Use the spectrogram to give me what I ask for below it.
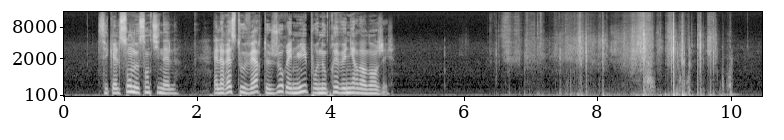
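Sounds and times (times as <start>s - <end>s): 
speech: 0.6s - 5.0s
newspaper being crumpled: 6.4s - 10.1s.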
